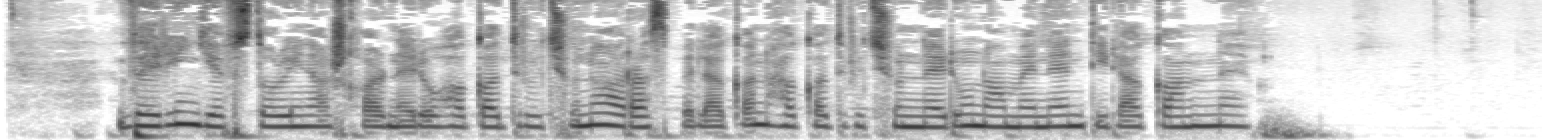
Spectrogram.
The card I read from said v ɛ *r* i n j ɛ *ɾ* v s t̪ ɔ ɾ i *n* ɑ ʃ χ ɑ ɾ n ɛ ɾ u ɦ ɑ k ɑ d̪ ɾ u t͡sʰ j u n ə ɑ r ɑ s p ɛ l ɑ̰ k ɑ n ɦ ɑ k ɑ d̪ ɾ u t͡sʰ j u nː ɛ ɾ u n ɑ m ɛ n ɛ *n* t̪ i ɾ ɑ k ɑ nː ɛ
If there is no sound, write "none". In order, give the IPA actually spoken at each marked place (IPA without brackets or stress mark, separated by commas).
ɾ, none, n, n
